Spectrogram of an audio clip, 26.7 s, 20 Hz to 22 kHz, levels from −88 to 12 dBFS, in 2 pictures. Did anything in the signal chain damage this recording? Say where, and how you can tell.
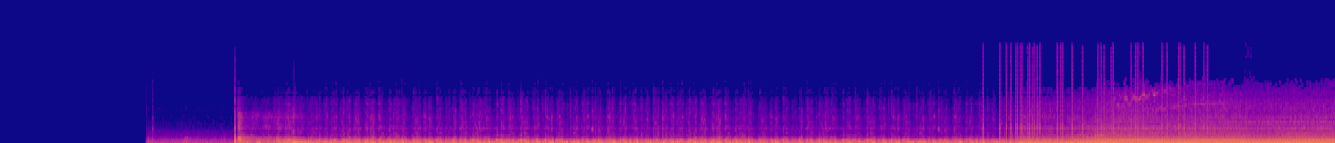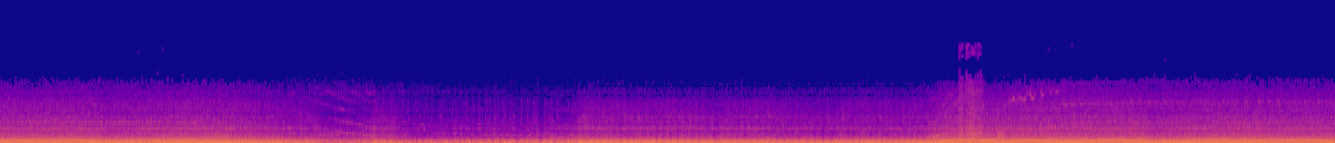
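Yes. A train of clicks runs from 9.83 to 12.08 s: roughly 40 similar pulses at about 16 per second, irregularly spaced and peaking about 10 dB above the programme. Repeated impulses like these, riding over everything, most likely come from interference picked up in the analogue wiring.

Compressed frames skipped at 12.24 s and 23.94 s, at the codec or storage stage. At each point the sound leaps forward by about 300 ms, roughly three frames of 92.9 ms.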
